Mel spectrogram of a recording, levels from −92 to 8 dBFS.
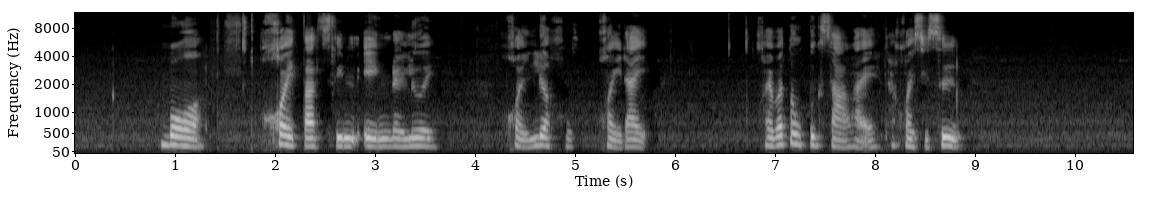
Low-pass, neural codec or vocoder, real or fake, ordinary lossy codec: none; none; real; none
